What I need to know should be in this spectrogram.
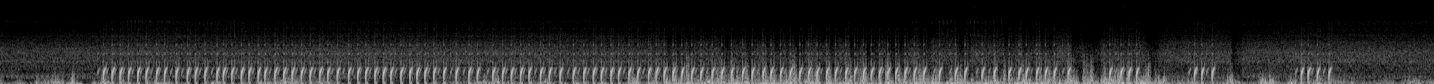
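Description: Rapid game blips sound as balls bounce off blocks, quickly at first and then fewer.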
